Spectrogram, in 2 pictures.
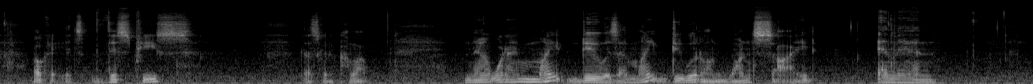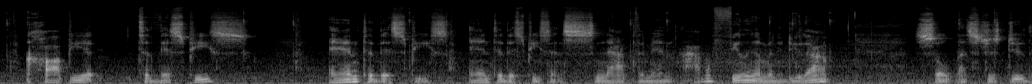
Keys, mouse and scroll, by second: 1.0 click, 1.4 middle click, 9.7 middle click, 14.4 middle click, 15.5 middle click, 17.0 middle click, 18.6 middle click, 20.3 middle click.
